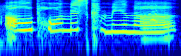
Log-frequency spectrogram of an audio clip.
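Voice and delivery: put-on worried little kid calling out; child character voice. Children finding Camila, high and worried.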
